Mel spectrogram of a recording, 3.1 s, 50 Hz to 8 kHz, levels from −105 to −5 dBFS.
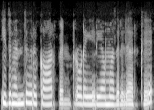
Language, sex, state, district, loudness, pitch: Tamil, female, Tamil Nadu, Namakkal, -12 LUFS, 210 Hz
